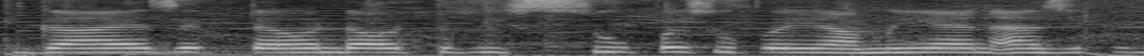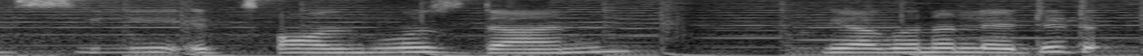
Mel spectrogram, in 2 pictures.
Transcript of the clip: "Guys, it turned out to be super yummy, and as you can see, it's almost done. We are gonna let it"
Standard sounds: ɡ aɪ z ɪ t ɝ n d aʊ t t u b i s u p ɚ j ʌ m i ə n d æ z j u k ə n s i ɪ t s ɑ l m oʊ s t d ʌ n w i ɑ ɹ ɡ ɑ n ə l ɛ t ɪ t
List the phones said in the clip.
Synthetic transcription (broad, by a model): ɡ aɪ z ɪ t ɝ n d aʊ t s u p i s u p ɚ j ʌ m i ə n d æ z j u k ə n s i ɪ t s ɑ l m oʊ s t d ʌ n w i ɑ ɹ ɡ ɑ n ə l ɛ t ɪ t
